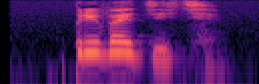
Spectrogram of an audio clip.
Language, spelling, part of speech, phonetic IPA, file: Russian, приводить, verb, [prʲɪvɐˈdʲitʲ], Ru-приводить.ogg
- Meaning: 1. to bring (someone with) 2. to lead (of a road) 3. to result, to lead, to bring 4. to reduce 5. to quote, to cite, to adduce, to list 6. to bring, to put, to set (into condition)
